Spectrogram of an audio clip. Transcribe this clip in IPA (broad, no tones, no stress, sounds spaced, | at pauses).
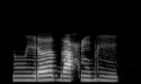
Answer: β i ɾ ɜ ɡ a ħ m b i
